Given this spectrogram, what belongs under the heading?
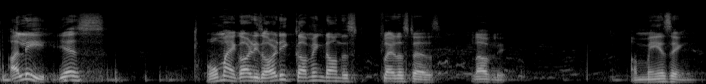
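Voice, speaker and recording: Male hype host, Indian accent, energetic and coaxing, on the higher side, faint crowd behind him. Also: moderate pace. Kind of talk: live crowd hyping. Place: conference stage with audience.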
